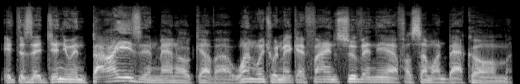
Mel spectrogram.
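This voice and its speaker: Deep-voiced theatrical French shopkeeper. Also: male voice, animated, brisk, sharp tone, no echo, studio quality. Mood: salesman-like, coaxing. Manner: theatrical, salesman-like, courtly. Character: theatrical French male curio dealer, haggling and fussy. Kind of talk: video game character acting.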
